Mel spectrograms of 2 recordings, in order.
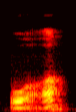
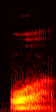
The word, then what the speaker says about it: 我: 我们我 is what part in the word war. What in third tone by adding some hoarse voice.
